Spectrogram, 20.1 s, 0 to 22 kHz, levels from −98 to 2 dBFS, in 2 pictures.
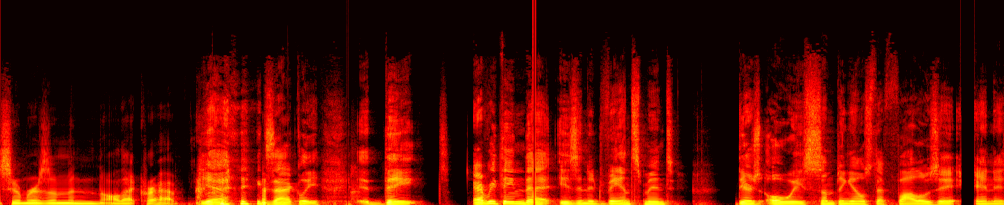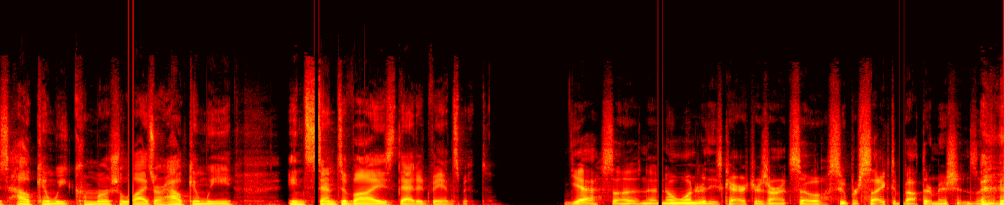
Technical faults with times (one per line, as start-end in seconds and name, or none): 3.47 block of digital silence
5.33-5.35 block of digital silence
9.61-9.75 block of digital silence
11.32-11.37 block of digital silence
13.18-13.23 block of digital silence
16.62-16.67 block of digital silence
19.03-19.08 block of digital silence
